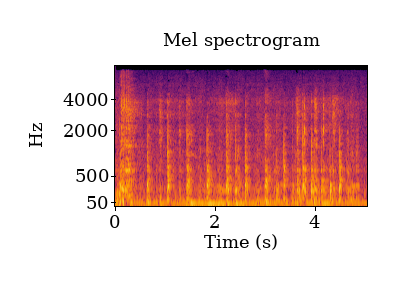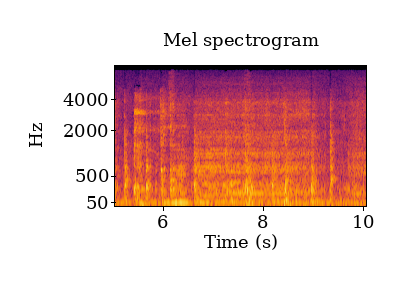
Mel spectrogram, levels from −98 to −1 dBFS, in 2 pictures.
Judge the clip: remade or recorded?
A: recorded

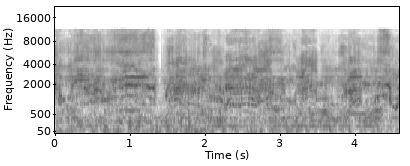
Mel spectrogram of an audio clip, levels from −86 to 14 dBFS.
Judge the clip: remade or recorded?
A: remade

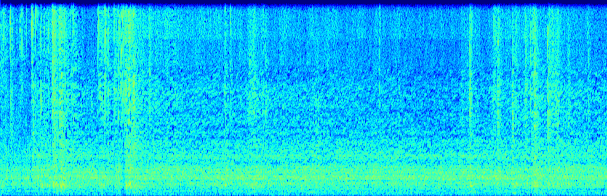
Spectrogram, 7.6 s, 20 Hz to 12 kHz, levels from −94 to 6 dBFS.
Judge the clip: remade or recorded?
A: recorded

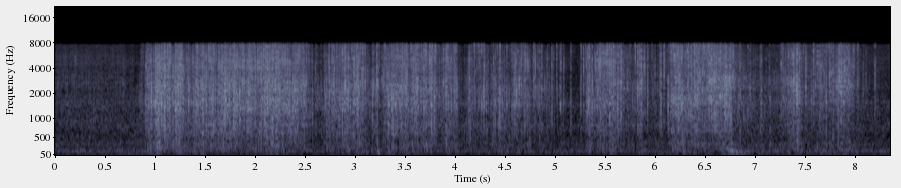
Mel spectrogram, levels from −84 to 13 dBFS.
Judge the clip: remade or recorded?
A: recorded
